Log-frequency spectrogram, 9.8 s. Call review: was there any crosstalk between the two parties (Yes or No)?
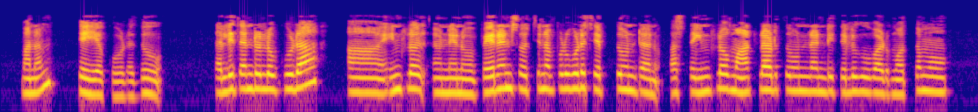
No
